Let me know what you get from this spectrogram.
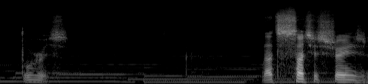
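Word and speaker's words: Searos: So it's spelled like S-E-A-R-O-S, and you pronounce it Thoris. Thoris.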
